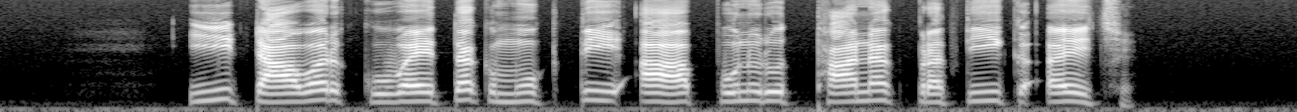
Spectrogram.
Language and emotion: Maithili, neutral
